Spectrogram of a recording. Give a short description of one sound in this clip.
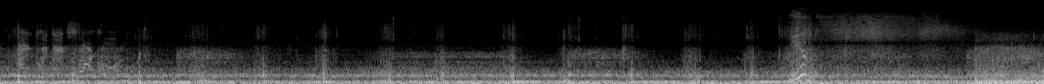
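Footsteps crunch steadily on rocky ground.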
